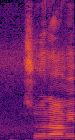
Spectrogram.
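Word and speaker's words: tsunami: क्यों सुनामी के कारण सुनामी में टी साइलेंट होता है now coming on the strategic location of India.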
